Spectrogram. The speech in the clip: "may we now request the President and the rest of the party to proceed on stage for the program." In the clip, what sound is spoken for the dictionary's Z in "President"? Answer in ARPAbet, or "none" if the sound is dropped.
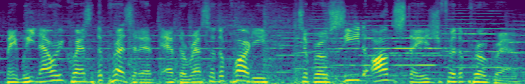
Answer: Z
